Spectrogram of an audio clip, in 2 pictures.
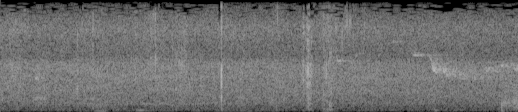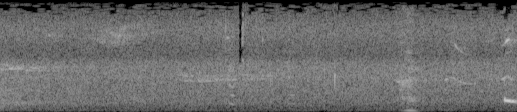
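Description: Faint steady hiss of a shallow stream running over stones, with a few faint scuffs and one faint, short falling whistle about two seconds in.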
